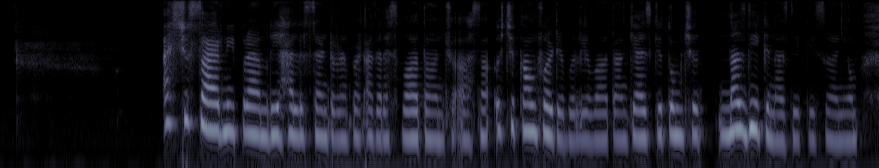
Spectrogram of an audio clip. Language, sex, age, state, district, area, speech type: Kashmiri, female, 18-30, Jammu and Kashmir, Ganderbal, rural, spontaneous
